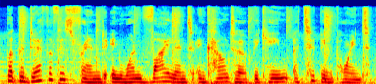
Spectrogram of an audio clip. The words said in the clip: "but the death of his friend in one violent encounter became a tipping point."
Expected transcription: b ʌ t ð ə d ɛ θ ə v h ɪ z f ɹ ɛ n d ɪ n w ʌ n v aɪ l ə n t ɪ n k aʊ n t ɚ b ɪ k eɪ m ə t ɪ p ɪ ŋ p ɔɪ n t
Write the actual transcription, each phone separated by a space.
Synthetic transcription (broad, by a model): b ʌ t ð ə d ɛ θ ə v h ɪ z f ɹ ɛ n d ɪ n w ʌ n v aɪ l ə n t ɪ n k aʊ n t ɚ b ɪ k eɪ m ə t ɪ p ɪ ŋ p ɔɪ n t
